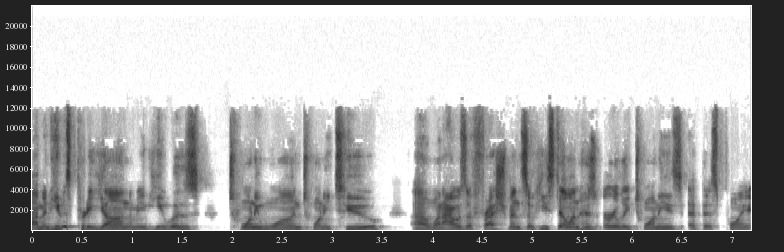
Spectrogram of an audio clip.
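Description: A man with an American accent speaks in an ordinary speaking voice, his pitch varying in the usual way against a quiet background. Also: medium pitch for a man. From Indianapolis, US Midwest. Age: 30s. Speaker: youth ministry specialist, former youth pastor. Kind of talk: casual interview chat.

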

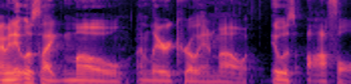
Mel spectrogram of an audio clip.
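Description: A bright, sharp tone with vocal fry and ordinary pitch variation, on a very clean recording with a silent background. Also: man. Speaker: podcast host. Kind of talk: casual comedic banter. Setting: studio.

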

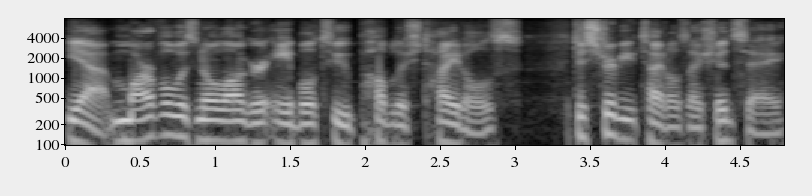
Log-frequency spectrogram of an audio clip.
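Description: A man with a Canadian accent speaks at a fairly quick pace in an ordinary speaking voice, his pitch fairly low, the sound dry and close with no echo. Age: 40s. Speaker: podcast co-host. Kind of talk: casual chat. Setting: live-streamed video call.

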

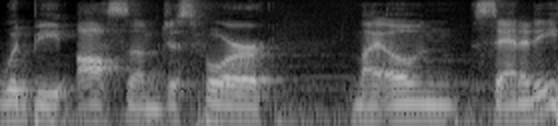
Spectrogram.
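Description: A man's voice at medium pitch. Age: 30s. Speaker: software developer, gym member. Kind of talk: casual interview. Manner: halting, many fillers.

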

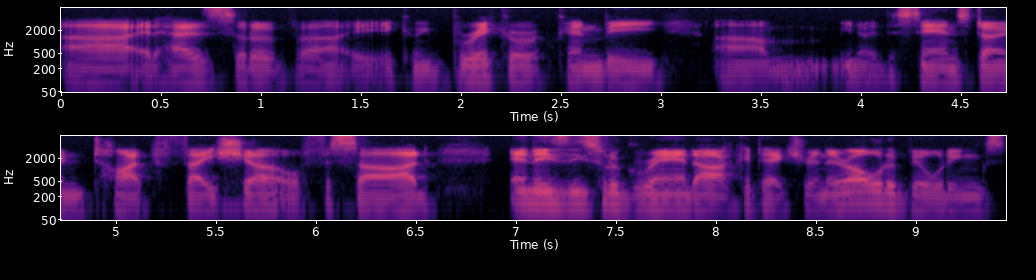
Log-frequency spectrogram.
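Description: In a very clean recording with a silent background, a man with an Australian accent speaks at a moderate pace and a fairly low pitch, in a bright, sharp tone with fairly even intonation and big swings in loudness. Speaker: real estate investor. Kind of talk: interview.

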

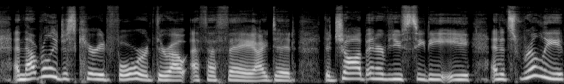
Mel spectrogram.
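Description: With an American accent, a woman with an ordinary speaking voice talks at a moderate pace and fairly even intonation, the sound dry and close with no echo. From rural Indiana. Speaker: PhD student and pageant titleholder. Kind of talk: interview. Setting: studio.

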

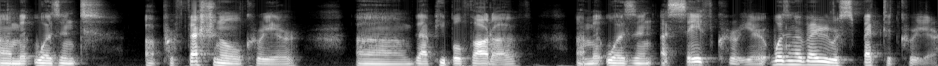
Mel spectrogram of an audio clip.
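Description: Recorded very cleanly with a silent background, a man with an American accent speaks at a fairly slow pace in a fairly low pitch, with ordinary pitch variation. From New York, raised partly in England. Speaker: chef and restaurant owner. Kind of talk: interview. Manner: halting, many fillers.

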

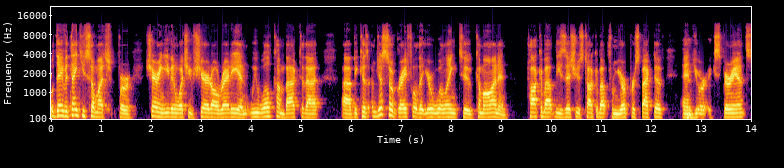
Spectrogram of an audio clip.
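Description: Against a quiet background, a man with an unremarkable speaking voice talks at a moderate pace, fairly high in pitch, with fairly even intonation. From Canada. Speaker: ministry network director. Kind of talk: webinar host discussion.

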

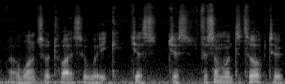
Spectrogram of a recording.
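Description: The man's voice is very deep and low, and somewhat breathy. His intonation is monotone and flat. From Staffordshire, England. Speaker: author and retired police officer. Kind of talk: interview. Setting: bookshop. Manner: halting.

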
